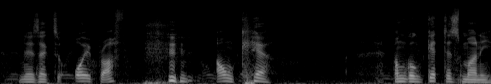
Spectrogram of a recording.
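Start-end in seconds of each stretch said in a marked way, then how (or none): 0.8-2.7 imitated London accent. Retelling what a contestant from london says on a show: imitating a london guy. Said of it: "der Typ ist aus London".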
